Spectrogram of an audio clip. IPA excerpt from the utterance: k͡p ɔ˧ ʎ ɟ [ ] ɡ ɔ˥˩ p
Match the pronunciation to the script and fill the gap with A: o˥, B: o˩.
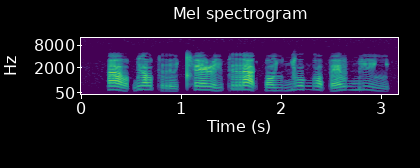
A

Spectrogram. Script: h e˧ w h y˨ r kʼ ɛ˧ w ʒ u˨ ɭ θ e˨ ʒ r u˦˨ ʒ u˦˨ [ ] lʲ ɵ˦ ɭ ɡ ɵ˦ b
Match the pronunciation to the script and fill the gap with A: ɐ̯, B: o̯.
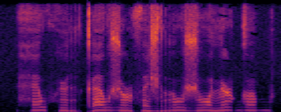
B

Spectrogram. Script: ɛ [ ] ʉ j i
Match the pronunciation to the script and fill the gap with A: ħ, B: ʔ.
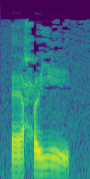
A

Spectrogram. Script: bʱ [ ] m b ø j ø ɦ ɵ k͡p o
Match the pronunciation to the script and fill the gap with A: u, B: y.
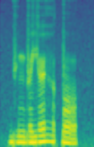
B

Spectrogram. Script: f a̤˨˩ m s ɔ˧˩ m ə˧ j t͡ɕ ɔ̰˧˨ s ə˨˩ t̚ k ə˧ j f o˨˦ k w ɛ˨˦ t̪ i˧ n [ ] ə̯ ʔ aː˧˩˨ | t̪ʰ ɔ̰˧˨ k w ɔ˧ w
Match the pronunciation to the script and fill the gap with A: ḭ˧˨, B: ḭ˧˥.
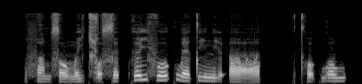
A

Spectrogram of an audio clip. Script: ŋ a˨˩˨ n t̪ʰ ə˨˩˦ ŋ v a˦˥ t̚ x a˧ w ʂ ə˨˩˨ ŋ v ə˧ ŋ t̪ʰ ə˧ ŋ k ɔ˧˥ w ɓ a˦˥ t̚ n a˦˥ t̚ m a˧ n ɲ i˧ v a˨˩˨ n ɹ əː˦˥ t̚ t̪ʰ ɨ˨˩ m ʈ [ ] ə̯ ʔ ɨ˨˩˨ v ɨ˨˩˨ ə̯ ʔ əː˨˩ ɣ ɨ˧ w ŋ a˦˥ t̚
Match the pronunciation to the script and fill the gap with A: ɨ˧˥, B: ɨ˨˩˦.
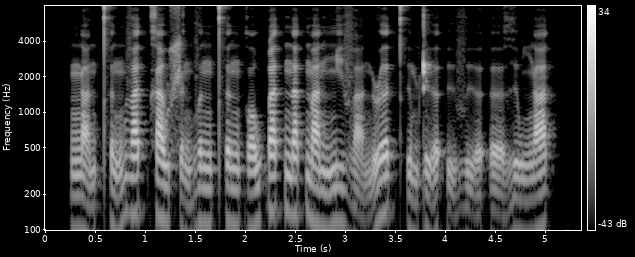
B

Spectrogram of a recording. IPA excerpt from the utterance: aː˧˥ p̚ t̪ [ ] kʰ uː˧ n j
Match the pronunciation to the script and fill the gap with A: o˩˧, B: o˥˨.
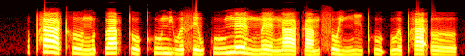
A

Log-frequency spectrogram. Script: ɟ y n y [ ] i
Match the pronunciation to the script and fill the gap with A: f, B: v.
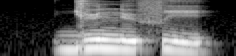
A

